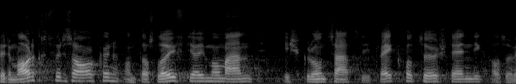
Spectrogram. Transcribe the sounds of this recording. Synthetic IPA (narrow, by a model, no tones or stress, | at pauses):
ɪɾmɑrktfɛrsɑːɡ̥ənʊntd̥ɑslœʏftjɑɪmːomænt | ɪʃɡ̥ɾʊntsæt͡slitʋɛkʰot͡suːʃtɛndɪɡɑlso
